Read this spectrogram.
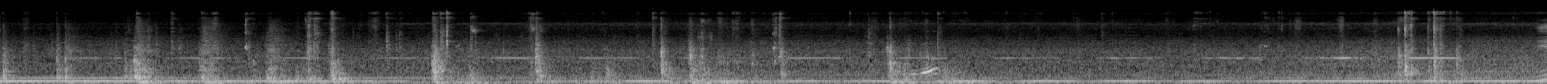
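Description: A metal crank bar clanks and rattles against a trailer.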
